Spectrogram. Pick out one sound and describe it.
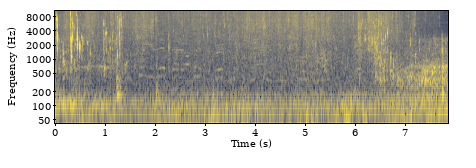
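Waves splash against a surfacing whale.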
